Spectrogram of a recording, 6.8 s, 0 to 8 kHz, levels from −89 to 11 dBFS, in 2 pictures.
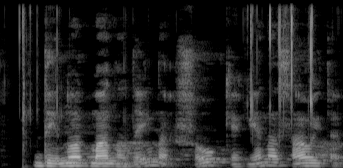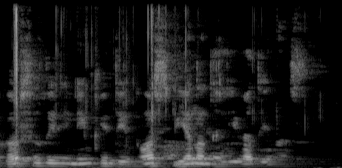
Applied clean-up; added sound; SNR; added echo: classical method WPE with log-MMSE.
